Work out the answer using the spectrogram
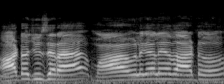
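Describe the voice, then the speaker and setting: A young man vlogs his trip on a handheld phone, chatting and teasing his friends through airports and streets. He speaks at a moderate pace in a high, bright, forceful voice with fairly even intonation, and faint music sits behind the street and traffic noise.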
